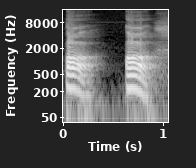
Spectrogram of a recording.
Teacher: एकदम बीच में दब जाती है। अ मध्य स्वर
